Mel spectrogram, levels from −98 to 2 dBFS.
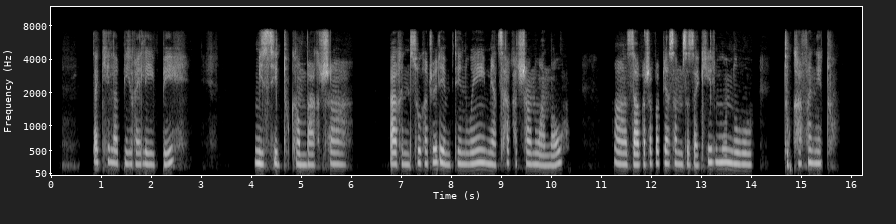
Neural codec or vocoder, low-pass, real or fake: none; 7.2 kHz; real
